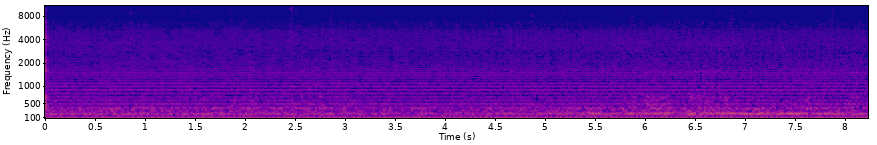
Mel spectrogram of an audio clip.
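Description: Faint steady electrical hum over quiet room tone, with no distinct sounds of the brush on the paper.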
